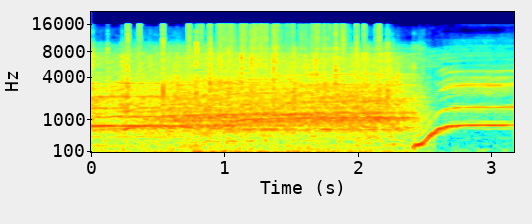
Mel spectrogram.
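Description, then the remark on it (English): A loud, dense crowd cheers a Miss America contestant blasting Trump for about two and a half seconds, then cuts off abruptly as a rising tone sweeps up and holds a steady pitch. “It was just some Miss America contestant blasting Trump and the crowd cheering.”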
